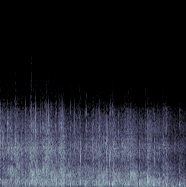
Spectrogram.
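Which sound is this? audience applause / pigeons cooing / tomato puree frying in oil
audience applause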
